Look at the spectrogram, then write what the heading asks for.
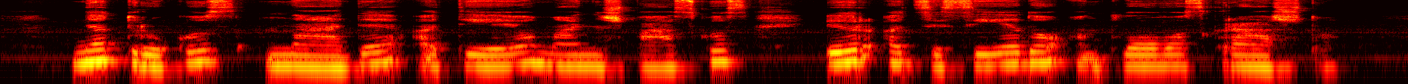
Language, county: Lithuanian, Vilnius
